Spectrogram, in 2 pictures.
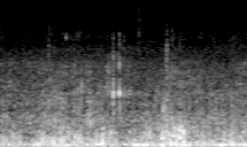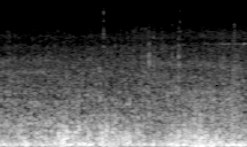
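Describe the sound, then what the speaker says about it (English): Cold wind gusting steadily outdoors on a city walk through the City of London, a continuous low roar and buffeting against the microphone with no speech. "Cold and windy."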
